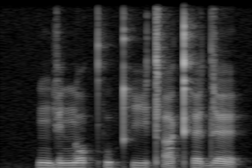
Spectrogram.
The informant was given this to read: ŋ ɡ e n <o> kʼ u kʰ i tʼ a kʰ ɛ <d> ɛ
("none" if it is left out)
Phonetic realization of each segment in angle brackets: ɔ, d

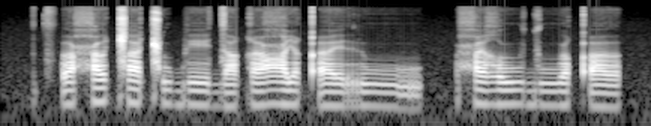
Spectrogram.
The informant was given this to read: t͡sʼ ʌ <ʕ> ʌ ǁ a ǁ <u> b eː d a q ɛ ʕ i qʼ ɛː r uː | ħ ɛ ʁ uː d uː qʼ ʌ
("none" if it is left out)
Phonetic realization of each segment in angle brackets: ħ, u

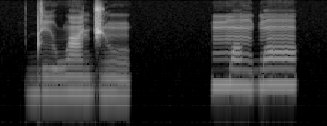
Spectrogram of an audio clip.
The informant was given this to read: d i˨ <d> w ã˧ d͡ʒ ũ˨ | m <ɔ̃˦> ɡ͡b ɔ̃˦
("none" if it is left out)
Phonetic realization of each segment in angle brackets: none, ɔ̃˦

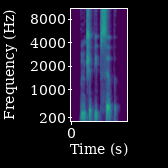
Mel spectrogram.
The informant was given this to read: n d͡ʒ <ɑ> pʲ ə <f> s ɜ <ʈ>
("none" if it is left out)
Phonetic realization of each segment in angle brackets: ɒ, p, p

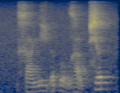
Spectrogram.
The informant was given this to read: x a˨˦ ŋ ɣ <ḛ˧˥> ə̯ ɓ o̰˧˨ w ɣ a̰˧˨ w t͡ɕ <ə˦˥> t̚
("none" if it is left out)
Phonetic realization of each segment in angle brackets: ḭ˧˥, ə˦˥

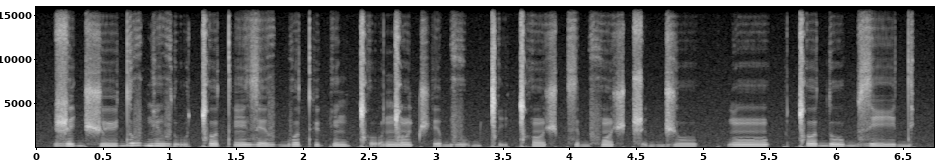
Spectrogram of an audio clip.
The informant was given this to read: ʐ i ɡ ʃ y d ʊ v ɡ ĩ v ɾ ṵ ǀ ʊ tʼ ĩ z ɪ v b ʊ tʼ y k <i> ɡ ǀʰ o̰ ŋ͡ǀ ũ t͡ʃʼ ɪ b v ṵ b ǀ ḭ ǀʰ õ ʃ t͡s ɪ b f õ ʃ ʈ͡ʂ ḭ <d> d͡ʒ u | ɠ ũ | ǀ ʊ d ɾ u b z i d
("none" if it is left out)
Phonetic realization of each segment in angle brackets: ĩ, b

